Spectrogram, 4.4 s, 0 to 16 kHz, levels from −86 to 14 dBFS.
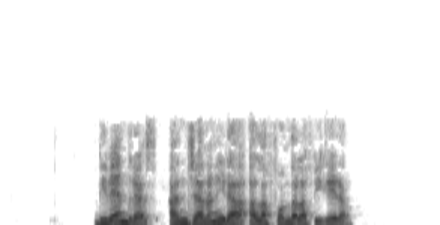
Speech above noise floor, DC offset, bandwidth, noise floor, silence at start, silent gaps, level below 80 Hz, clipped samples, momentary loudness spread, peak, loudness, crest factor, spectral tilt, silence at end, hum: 71 dB; under 0.1%; 7.6 kHz; -84 dBFS; 0.95 s; none; -60 dBFS; under 0.1%; 7 LU; -2 dBFS; -14 LUFS; 14 dB; -6 dB/octave; 0.9 s; none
